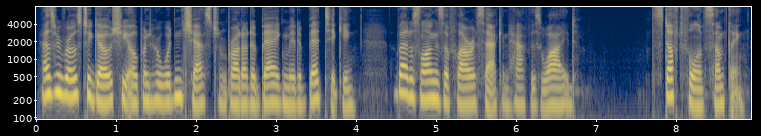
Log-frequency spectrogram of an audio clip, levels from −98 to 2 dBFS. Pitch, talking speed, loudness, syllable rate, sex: 185 Hz, 230 wpm, -18 LUFS, 5.7 syllables/s, female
